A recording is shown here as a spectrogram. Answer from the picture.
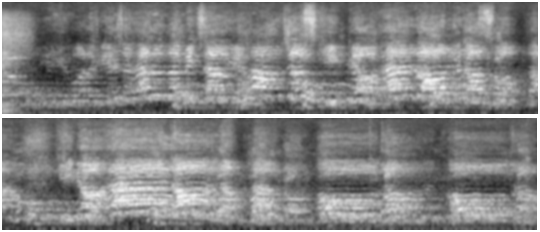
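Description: Mixed choir of men and women singing together.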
